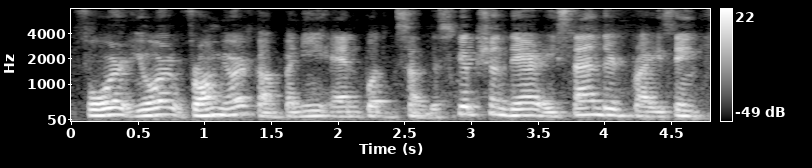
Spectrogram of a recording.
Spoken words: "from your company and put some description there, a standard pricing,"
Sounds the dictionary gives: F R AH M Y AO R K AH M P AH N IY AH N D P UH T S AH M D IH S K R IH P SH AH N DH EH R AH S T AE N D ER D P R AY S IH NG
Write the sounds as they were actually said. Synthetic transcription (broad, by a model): F R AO M Y AO R K AH M P AH N IY AH N D P UH T S AH M D IH S K R IH P SH AH N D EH R AH S T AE N D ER D P R AY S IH NG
